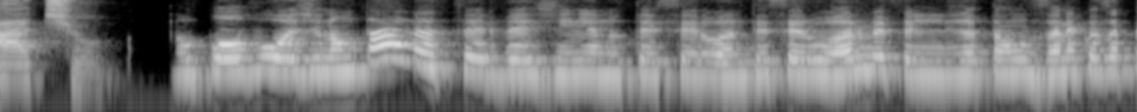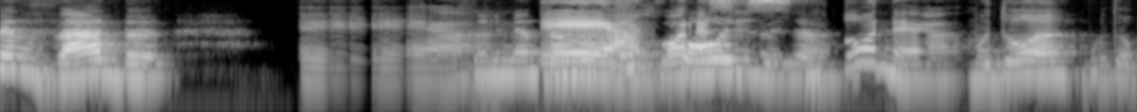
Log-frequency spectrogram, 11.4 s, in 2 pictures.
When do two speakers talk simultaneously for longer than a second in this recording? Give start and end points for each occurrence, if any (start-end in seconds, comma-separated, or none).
8.4-9.9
